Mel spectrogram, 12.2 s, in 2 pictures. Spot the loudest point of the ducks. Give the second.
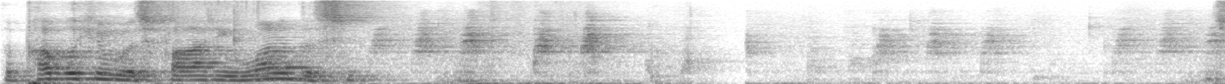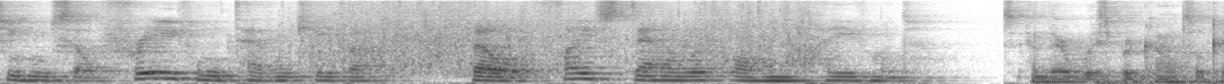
3 s.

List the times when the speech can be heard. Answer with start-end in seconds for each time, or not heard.
0.0-1.8, 6.0-12.2.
